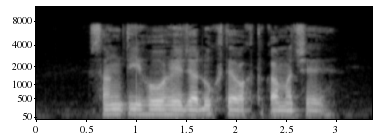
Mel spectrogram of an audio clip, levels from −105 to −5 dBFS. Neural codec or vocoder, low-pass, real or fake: none; 7.2 kHz; real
